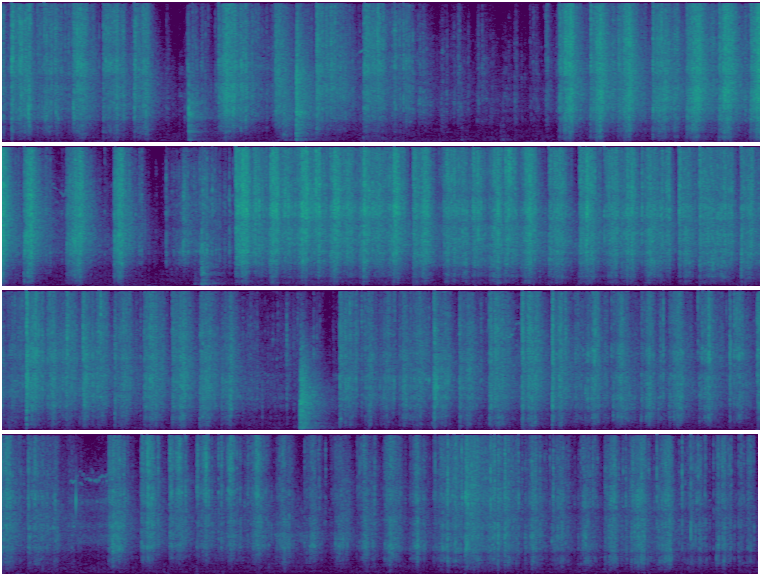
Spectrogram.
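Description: Hair-colouring brush stroking lightener paste onto strands laid over aluminium foil: rapid, repeated brushing strokes with crinkling of the foil. A single sharp click stands out about eighteen seconds in.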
